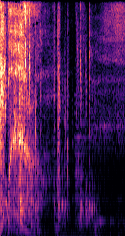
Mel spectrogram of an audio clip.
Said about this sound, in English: I threw him down on the chair.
